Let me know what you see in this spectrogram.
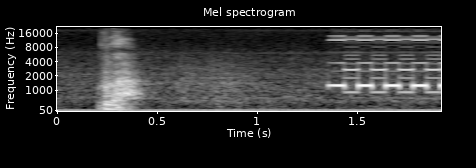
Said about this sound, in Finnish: Taas se puhelin soi.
